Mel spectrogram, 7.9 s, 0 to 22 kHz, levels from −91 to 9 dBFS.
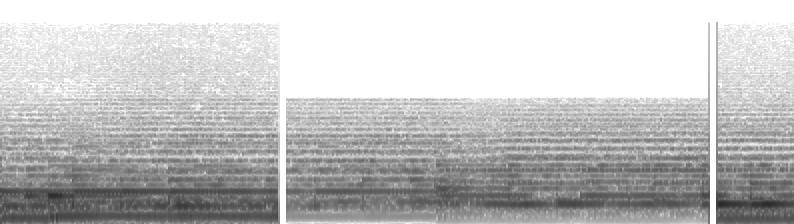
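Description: At 2.77 s the sound drops out for 80 ms, then returns dull and boxy. Nothing remains above 4.2 kHz, the level falls about 5 dB, and a new, faint noise floor appears. The input likely switched to a poorer device. Full bandwidth returns at 7.16 s.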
